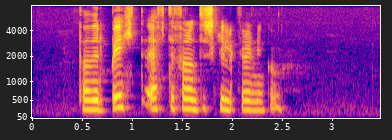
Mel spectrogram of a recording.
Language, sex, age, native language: Icelandic, male, 40-49, Icelandic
